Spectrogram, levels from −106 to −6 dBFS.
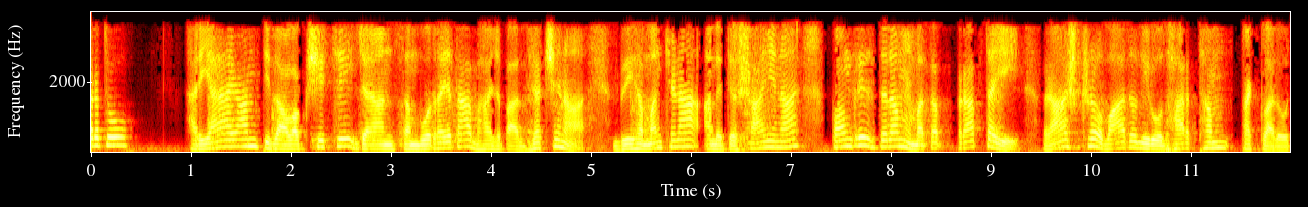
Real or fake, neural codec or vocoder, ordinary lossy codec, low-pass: fake; codec, 24 kHz, 0.9 kbps, WavTokenizer, large speech release; AAC, 16 kbps; 3.6 kHz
